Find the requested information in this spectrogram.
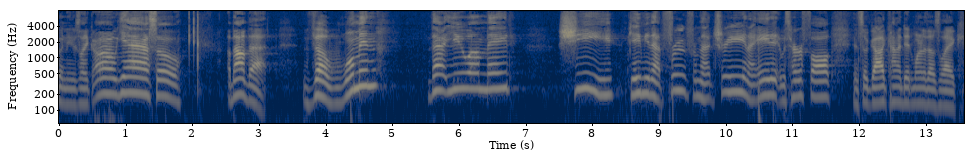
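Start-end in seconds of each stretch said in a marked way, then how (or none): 0.5-11.6 higher, awkward, slow, shifting the blame; stall, then pin it on her; sheepish blame-shifting. Retold or imitated. Adam answering God, awkwardly blaming the woman.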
